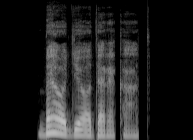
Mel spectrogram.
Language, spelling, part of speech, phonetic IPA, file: Hungarian, beadja a derekát, verb, [ˈbɛɒɟːɒ ɒ ˈdɛrɛkaːt], Hu-beadja a derekát.ogg
- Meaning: to give in, to cave in, to knuckle under (to relent or yield under pressure to somebody else's will)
